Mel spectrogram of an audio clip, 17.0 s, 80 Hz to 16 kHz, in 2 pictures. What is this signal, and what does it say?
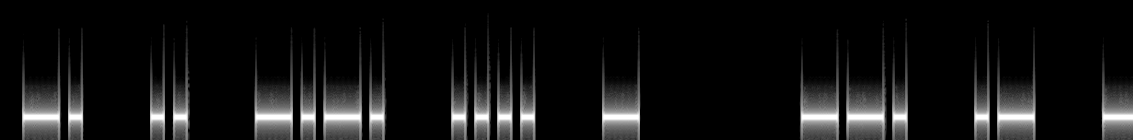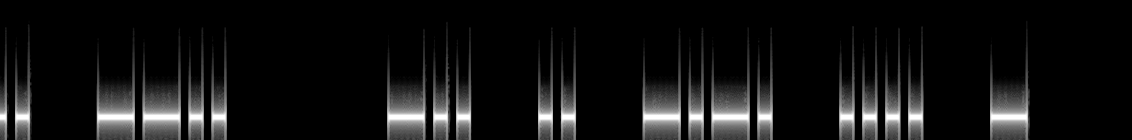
Morse code, heard as a keyed tone, about 14 wpm, spaced as for 10 wpm, 680 Hz. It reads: NICHT GANZ DICHT
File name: Morsekurs / Witze / Witz 16. November 2021, 50 F70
